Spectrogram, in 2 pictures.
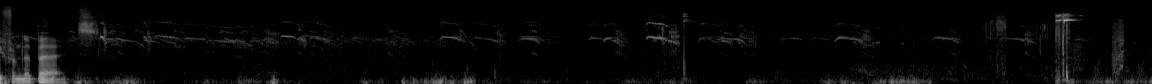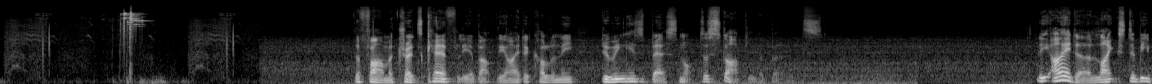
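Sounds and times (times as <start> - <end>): birds chirping: 0.0 - 23.0
rustles: 2.4 - 5.5, 8.6 - 14.9.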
